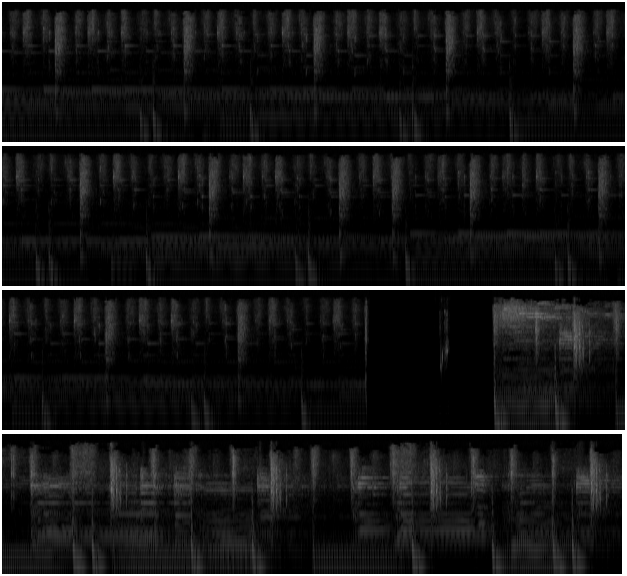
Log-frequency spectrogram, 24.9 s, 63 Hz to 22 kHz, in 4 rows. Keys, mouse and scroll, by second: 0.2 click, 0.4 scroll, 0.7 click, 1.0 right click, 1.5 Escape, 1.6-2.4 scroll, 2.6 Escape, 2.7 click, 3.0 click, 3.2 Escape, 3.8 click, 4.2 click, 4.6 ctrl+z, 4.9 Escape, 5.1 scroll, 5.2 click, 5.4 Delete, 6.4 click, 6.6 scroll, 7.0 click, 7.9 click, 8.1 click, 8.1 scroll down 2, 8.5 click, 8.6 click, 9.3 click, 9.7 click, 10.0 Escape, 10.1 click, 10.1 click, 10.1-11.4 typing, 11.5 scroll down 1, 12.0 click, 12.3 click, 12.3 Escape, 12.4-12.8 scroll up 6, 12.8 scroll down 1, 12.9 scroll down 6, 13.5 click, 13.5 scroll, 13.9 click, 14.0 Escape, 14.1 click, 14.2 click, 14.3-17.1 typing, 16.6 click, 16.7 click, 17.2 click, 17.4 click, 17.8 click, 18.0 click, 18.3 click, 18.7 click, 19.3 click, 19.4 click, 19.8 click, 20.2 click, 20.8 click, 20.9 click, 21.1-21.4 scroll down 4, 21.5 click, 21.8 d, 23.3 click, 23.6 click, 23.9-24.2 scroll, 24.2 click, 24.6 click.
